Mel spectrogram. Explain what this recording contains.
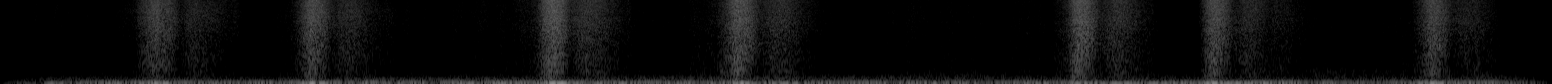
pasos, grama, caminar
caminar, grama, pasos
